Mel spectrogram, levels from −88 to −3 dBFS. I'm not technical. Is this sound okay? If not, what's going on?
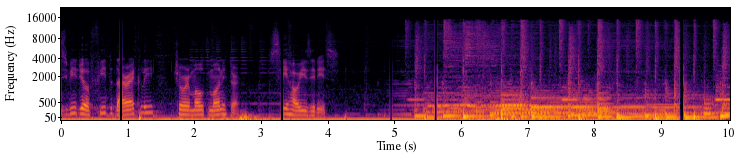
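No. The wireless link likely had a Bluetooth dropout: bits of audio didn't reach the headphones in time and were thrown away. That leaves sudden silent gaps of about 40 ms at 0.87, 3.29 and 5.59 s, and about 60 ms at 9.27 s. The sound then picks up slightly further along.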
